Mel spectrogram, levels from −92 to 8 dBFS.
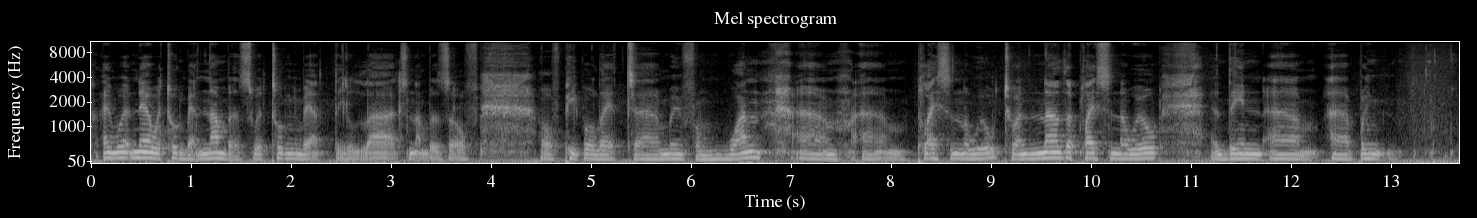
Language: English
